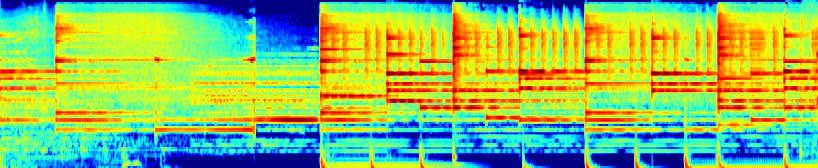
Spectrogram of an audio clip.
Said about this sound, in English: I can't help but sing your name when I hear this chiming music.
